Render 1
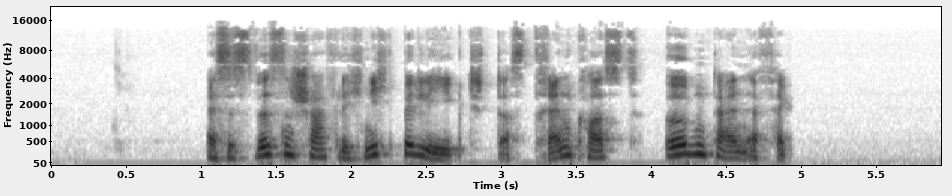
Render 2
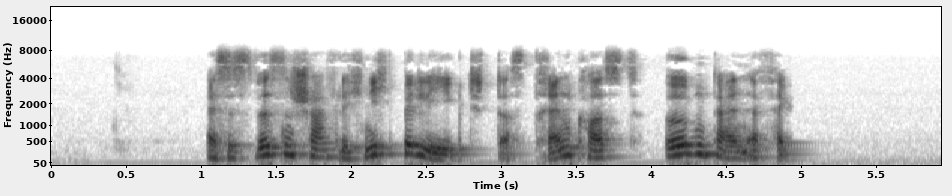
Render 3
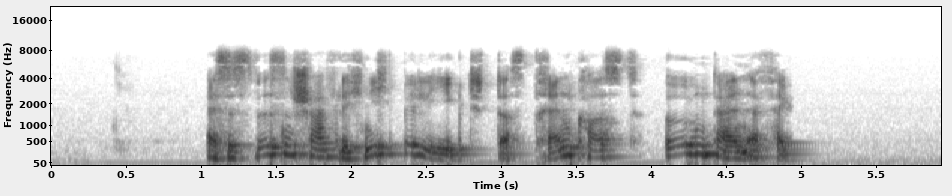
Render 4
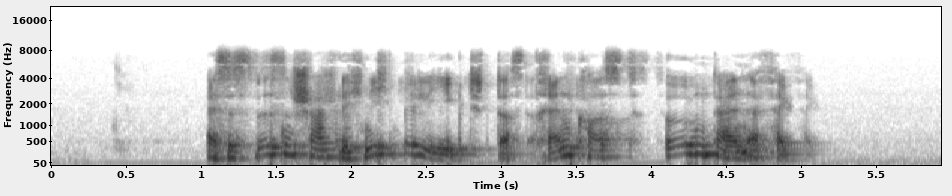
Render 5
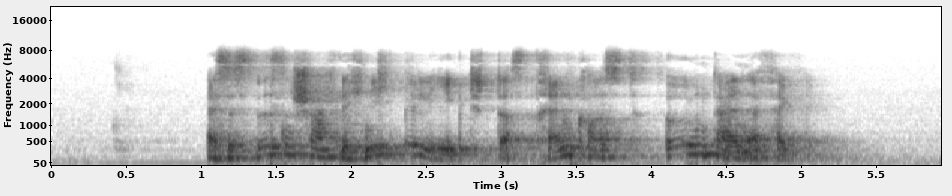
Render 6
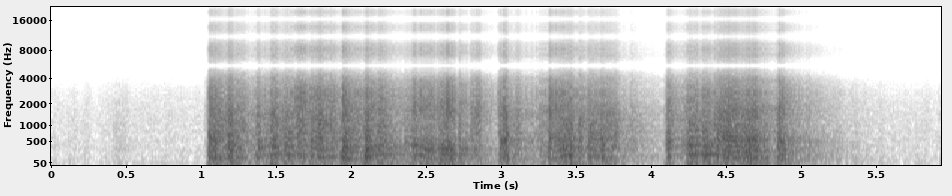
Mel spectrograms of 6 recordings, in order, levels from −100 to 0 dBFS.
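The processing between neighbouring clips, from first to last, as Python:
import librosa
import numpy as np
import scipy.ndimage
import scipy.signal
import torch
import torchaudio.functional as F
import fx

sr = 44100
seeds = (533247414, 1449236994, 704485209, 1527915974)

y1 = scipy.signal.sosfilt(scipy.signal.butter(16, 6900.0, 'lowpass', fs=sr, output='sos'), x)
y1 = fx.hum_notches(y1, sr, base_hz=50, count=9)
y2 = fx.high_shelf(y1, sr, hz=2500.0, db=-8.0)
y2 = fx.over_compress(y2, sr, threshold_db=-23.0, ratio=-0.5)
y3 = y2 + 10.0 ** (-20.0 / 20.0) * np.pad(y2, (int(183 * sr / 1000.0), 0))[:len(y2)]
y4 = fx.notch_comb(y3, sr, f0_hz=220.0)
y4 = fx.room_shoebox(y4, sr, seeds[0], volume_m3=240.0, walls='mixed', distance_m=0.36)
y5 = fx.spec_flatten(y4, sr, power=0.31)
y5 = np.interp(np.arange(len(y5)), np.arange(len(y5))[::8], y5[::8])
y5 = F.gain(torch.from_numpy(y5), -7.5).numpy()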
